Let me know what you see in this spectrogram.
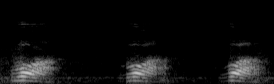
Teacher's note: এই বয়ের উচ্চারণ করতে হয় দাঁত এবং ঠোঁট এর মাঝখান মানে মধ্যবর্তী অবস্থান থেকে। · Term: অন্তস্থ ব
